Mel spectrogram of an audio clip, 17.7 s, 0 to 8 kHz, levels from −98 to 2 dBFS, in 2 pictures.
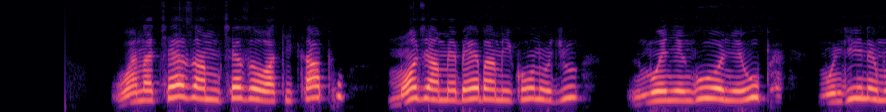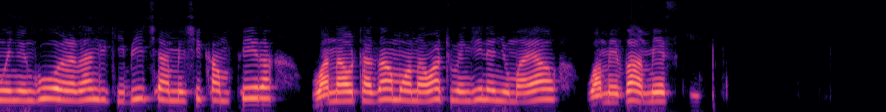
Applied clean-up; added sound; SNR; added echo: none; none; none; none.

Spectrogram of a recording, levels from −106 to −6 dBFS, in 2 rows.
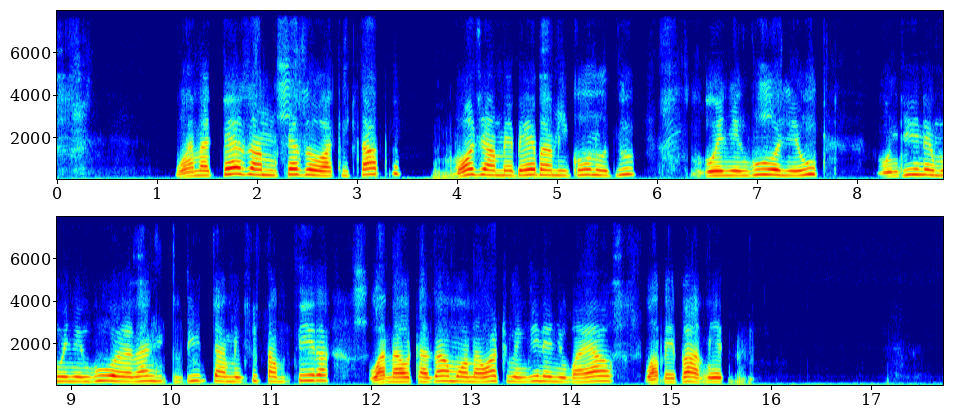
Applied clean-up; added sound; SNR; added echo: neural diffusion model UNIVERSE++.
